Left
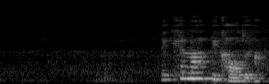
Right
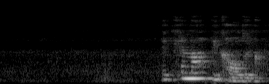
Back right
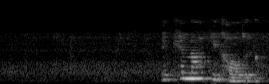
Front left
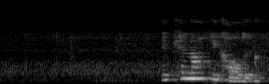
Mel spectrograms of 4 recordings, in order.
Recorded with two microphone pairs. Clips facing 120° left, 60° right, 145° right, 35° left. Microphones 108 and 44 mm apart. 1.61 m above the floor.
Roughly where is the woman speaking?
Behind left.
